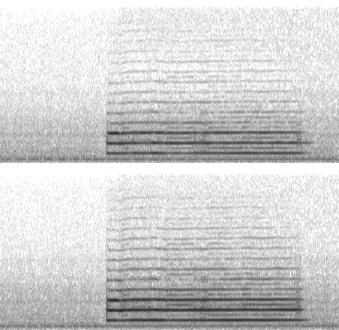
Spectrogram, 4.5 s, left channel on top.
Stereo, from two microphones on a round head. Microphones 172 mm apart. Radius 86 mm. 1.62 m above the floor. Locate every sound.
1.4 s a trumpet: 70° right (ahead or behind), 0.7 m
